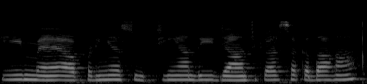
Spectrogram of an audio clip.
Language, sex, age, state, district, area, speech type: Punjabi, female, 45-60, Punjab, Mohali, urban, read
